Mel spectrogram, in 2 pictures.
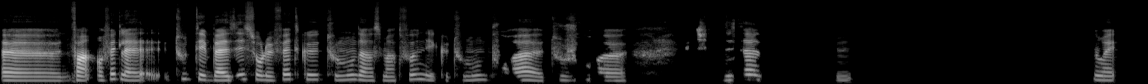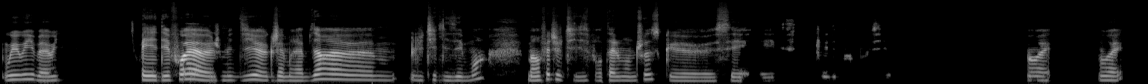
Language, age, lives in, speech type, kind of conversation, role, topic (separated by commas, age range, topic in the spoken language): French, 25-29, France, conversation, unstructured, none, Qu’est-ce qui te frustre le plus avec la technologie au quotidien ?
